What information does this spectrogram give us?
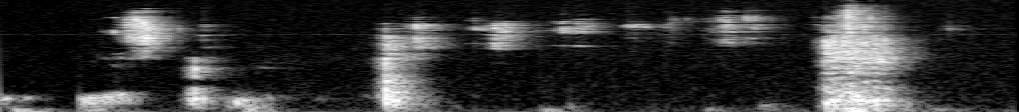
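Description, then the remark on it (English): Dice clatter and rattle across a hard plastic coffee lid in a couple of short, sharp bursts during a game roll, with quieter clicks and tapping between them and people talking. “I think you should stop rolling on round. The coffee lid. I think that's your problem. I think those dice are cursed.”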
